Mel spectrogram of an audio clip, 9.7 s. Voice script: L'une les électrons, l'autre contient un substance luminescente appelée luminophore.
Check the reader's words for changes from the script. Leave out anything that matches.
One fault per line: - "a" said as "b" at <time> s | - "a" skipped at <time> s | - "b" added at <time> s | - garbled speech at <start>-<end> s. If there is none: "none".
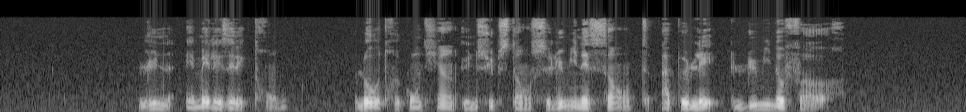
- "émet" added at 1.9 s
- "un" said as "une" at 4.6 s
